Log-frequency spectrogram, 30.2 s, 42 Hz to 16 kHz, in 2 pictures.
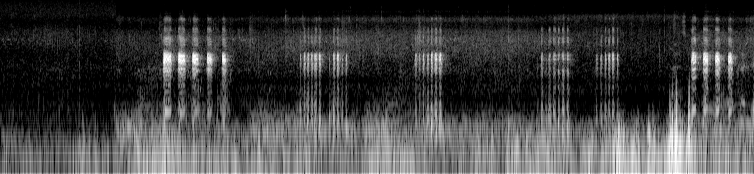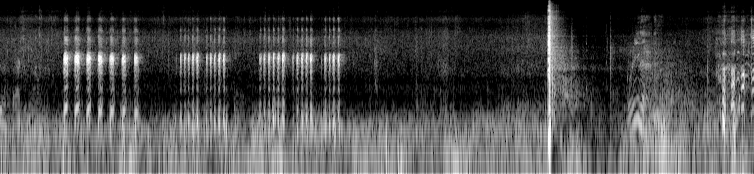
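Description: Mallard duck call blown in repeated strings of quick quacks, string after string, to draw circling mallards in to the decoys. About 26 seconds in, a single loud shotgun shot.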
